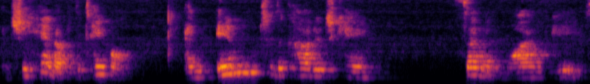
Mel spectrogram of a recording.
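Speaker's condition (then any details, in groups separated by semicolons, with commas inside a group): No condition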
